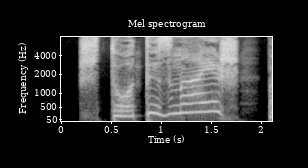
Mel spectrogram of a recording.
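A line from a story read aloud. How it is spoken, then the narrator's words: Near growl through gritted teeth. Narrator (Russian): Почти прорычал Дектон сквозь зубы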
